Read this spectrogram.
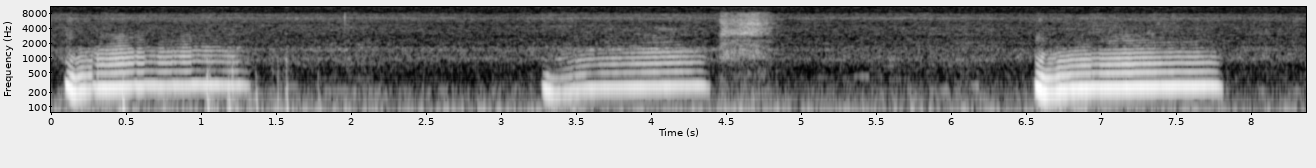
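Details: Sleeping cat snoring: three steady, whistling snores, each about a second long, at roughly 18 breaths a minute, with a brief rustle between.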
